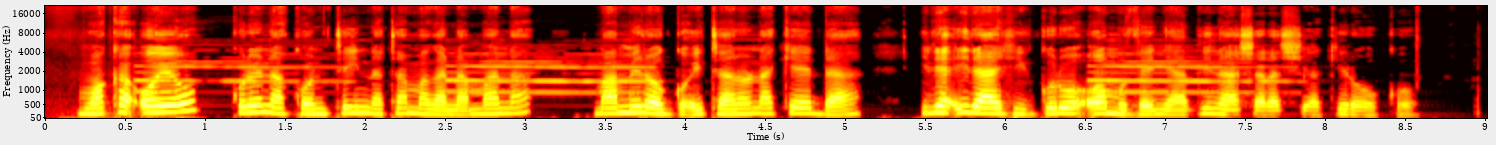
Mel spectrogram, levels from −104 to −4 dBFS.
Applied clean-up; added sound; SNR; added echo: classical method spectral subtraction.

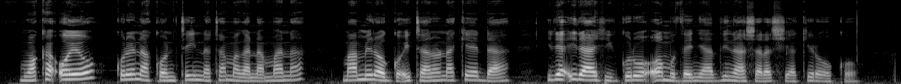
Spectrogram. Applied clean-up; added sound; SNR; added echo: none; none; none; none.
